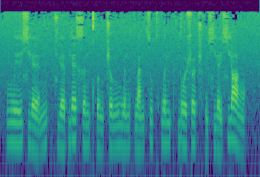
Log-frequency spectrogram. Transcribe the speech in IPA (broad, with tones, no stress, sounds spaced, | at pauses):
l w e˧˥ ɪ̯ ɕ j ɛ˨˩˦ n | t͡ɕ ɥ ɛ˨˩ p j ɛ˥ x ə˧˥ n t̪ʰ ɤ˨˩ ŋ ʈ͡ʂ ɤ˧˥ ŋ m w ə˧˥ n k w a˧˥ n t͡s u˥ kʰ w ə˥ n pʰ j o˥˧ ʊ̯ ʂ ɤ˥˩ ʈ͡ʂʰ ɻ̩˩ ɕ j ɛ˨˩ ɕ j ɑ˥˩ ŋ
